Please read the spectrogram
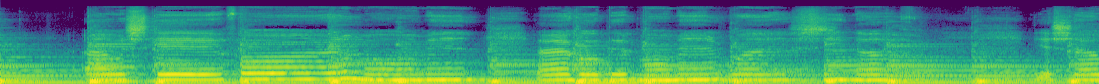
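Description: Acoustic guitar playing a slow instrumental passage of a song, chords plucked about once a second and left to ring.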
